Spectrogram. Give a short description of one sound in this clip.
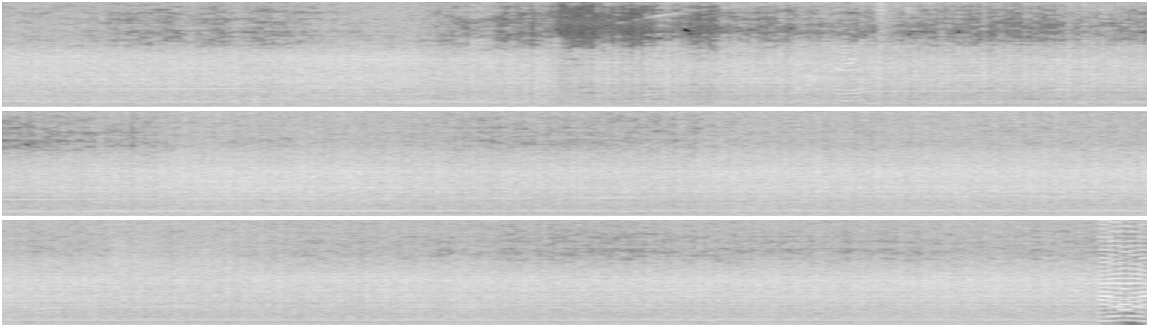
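A vehicle engine hums steadily while driving along a winding road.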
